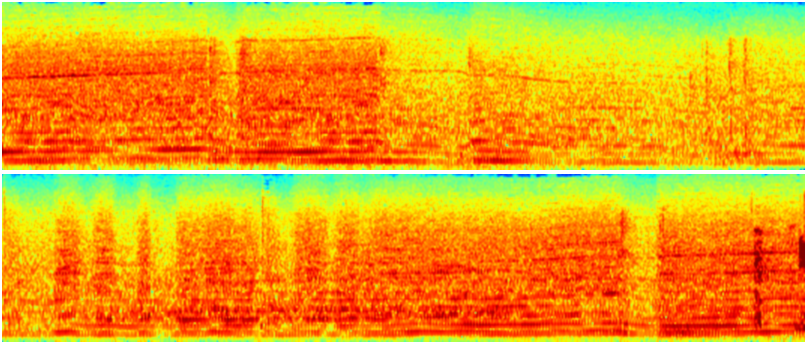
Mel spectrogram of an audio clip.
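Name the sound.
race car engine in a racing video game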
